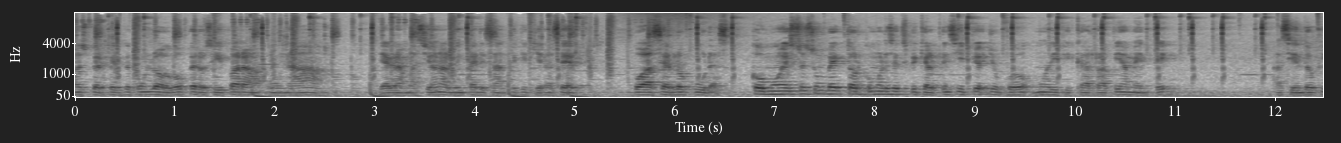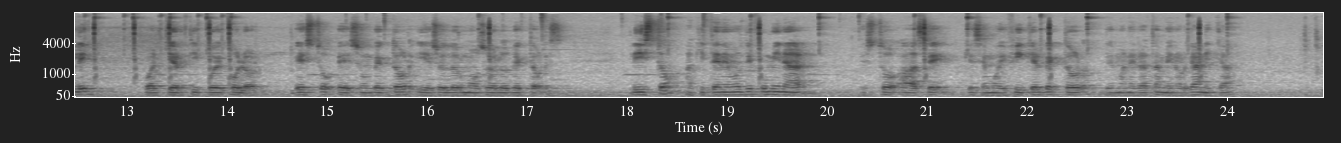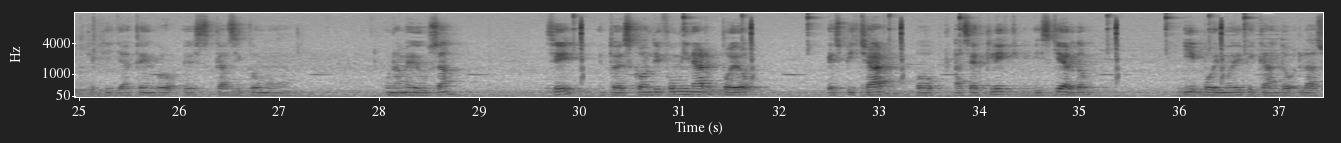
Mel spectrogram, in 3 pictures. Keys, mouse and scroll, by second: 0.0 ctrl+click, 0.9 click, 2.5 shift+click, 3.4 click, 3.6 scroll down 2, 4.1 click, 5.2 click, 5.2-5.7 scroll, 6.4 click, 6.8 click, 7.0 scroll, 9.1 click, 9.6 click, 10.0 click, 10.4 click, 11.0 click, 11.3 click, 11.7 click, 11.9 scroll, 12.1 click, 12.8 click, 13.2 click, 13.6 click, 14.0 click, 14.2 click, 18.6 click, 20.1 click, 21.6 click, 22.8 click, 24.2 click, 25.1 ctrl+z, 25.6-26.9 scroll, 31.2 click, 32.5 click, 34.0 click, 36.1 click, 36.8 click.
